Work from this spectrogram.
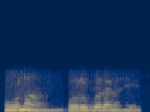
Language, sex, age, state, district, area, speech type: Marathi, female, 30-45, Maharashtra, Yavatmal, rural, conversation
